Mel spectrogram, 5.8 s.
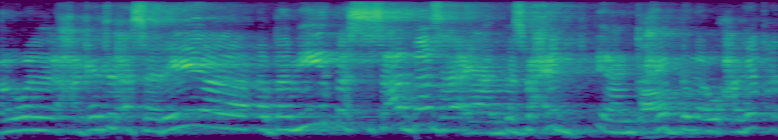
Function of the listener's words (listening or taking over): listening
